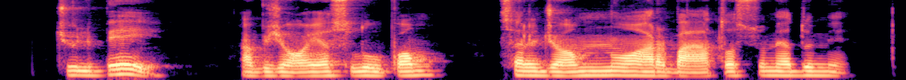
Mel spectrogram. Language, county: Lithuanian, Klaipėda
